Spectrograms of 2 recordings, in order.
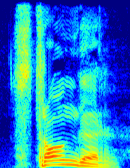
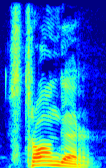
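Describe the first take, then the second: No difference in how they are said.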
